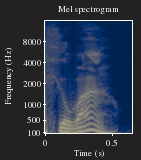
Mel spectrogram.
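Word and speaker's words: Yahweh: wow hey ya ve la pronunciación de estos cuatro constantes es desconocida debido a que en el hebreo antiguo se escribía sólo con consonantes o es decir sin vocales y no se sabe cuáles vocales son las que se usaban con estos cuatro consonantes aún estos cuatro consonantes comúnmente se pronuncian como yaway oo también a veces como llave o ya así también como la excepción común de jehová o job a es posible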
